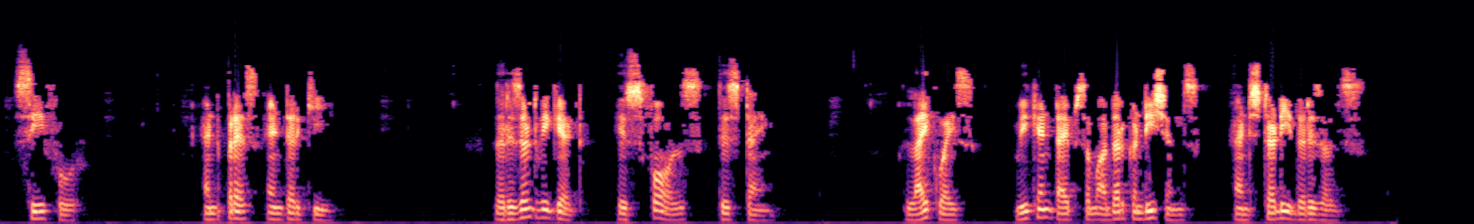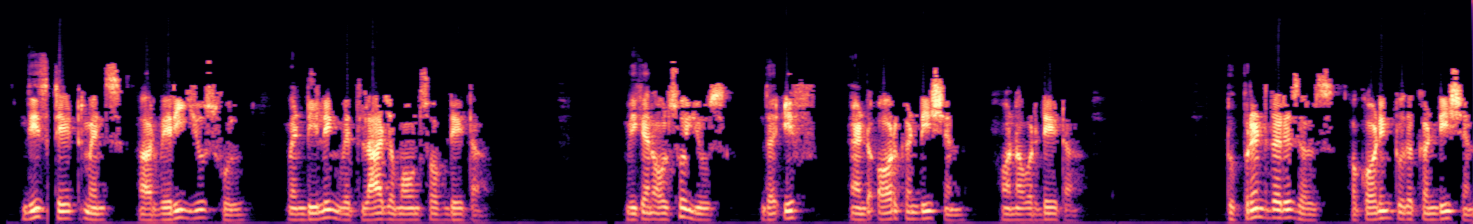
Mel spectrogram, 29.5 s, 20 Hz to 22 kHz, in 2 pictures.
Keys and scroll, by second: 2.3 Return.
